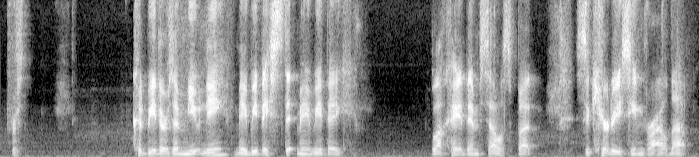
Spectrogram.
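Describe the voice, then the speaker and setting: Low-voiced man in a roleplaying game. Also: moderate pace. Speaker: tabletop roleplaying player. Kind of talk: in-character game discussion.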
